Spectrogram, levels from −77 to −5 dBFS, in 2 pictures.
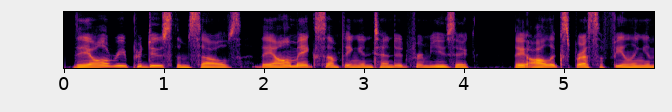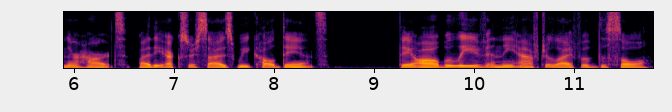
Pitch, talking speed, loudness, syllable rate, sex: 170 Hz, 180 wpm, -17 LUFS, 5.2 syllables/s, female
